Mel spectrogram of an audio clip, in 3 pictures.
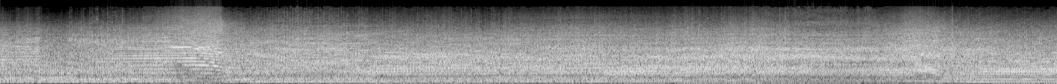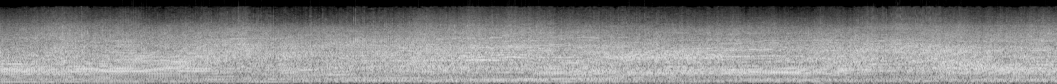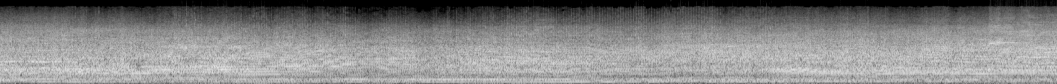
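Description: Several small racing minibike engines revving hard as a pack passes and corners, their pitches rising and falling over and across one another.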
